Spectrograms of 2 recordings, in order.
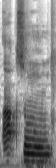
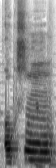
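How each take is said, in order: First: The name begins with an 'ah' vowel. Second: The name begins with an 'oh' vowel. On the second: This is how African speakers say it. "I had two African people like Oksum"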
